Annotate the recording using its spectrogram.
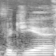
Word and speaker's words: Fujiya: Fuya and Miyagi, right? – Fujiya.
